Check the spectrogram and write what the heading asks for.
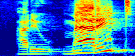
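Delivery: pitch rising up on the word "married". Intonation lesson on yes-no questions, rising on married. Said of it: "So that is rising".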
